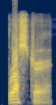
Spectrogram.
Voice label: "rustre", American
